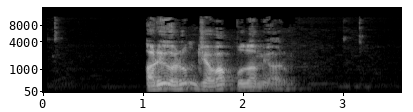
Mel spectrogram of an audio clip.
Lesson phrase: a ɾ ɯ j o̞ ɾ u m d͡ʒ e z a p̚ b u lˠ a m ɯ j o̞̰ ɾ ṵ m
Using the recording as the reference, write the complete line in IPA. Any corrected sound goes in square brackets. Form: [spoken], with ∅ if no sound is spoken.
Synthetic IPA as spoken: a ɾ ɯ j o̞ ɾ u m d͡ʒ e [v] a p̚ b u lˠ a m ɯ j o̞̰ ɾ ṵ m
